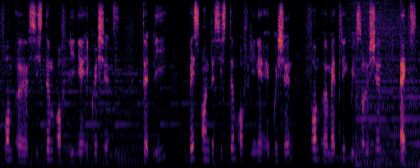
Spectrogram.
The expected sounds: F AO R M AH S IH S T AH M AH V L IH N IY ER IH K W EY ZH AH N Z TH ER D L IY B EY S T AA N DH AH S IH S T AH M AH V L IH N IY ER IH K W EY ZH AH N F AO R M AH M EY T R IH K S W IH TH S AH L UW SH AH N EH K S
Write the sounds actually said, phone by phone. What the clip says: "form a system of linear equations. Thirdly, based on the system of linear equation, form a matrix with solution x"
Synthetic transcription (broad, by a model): F AO M AH S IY S T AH M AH F L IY N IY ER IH K W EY SH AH N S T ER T L IY B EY S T AA N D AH S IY S T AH M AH F L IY N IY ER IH K W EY SH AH N F AO M AH M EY T R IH K W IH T S AH L UW SH AH N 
